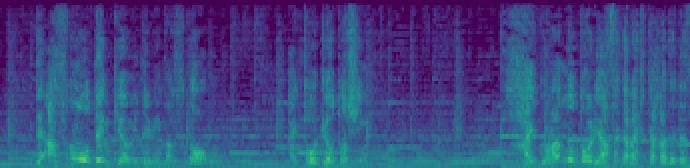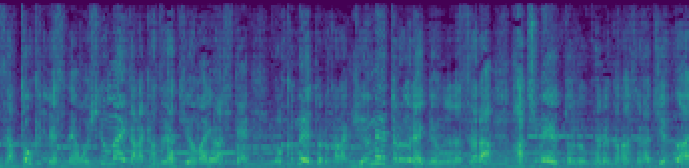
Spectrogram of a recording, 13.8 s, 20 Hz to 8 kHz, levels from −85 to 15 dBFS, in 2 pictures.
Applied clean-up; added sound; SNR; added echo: none; none; none; reverberation time 1.4 s.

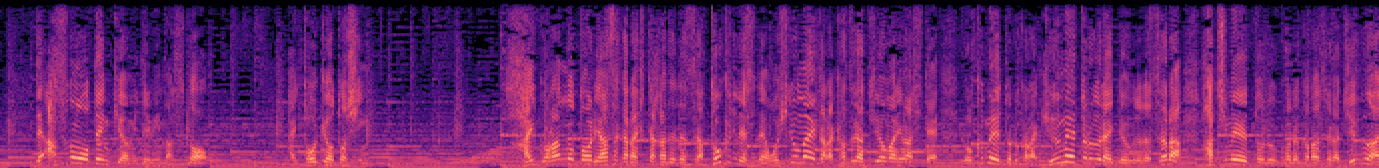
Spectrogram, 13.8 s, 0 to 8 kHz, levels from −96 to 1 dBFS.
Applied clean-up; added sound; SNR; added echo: none; none; none; none.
